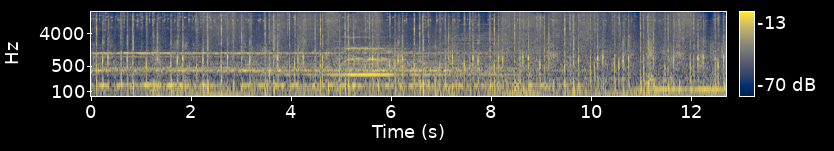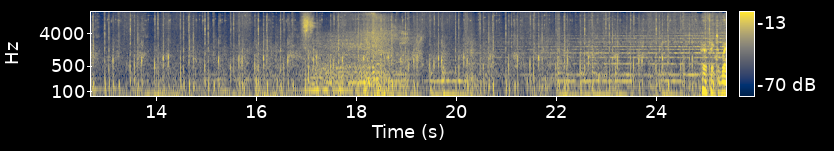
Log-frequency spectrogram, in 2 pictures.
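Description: The horse Roach gallops in The Witcher 3, its hooves drumming in a steady rhythmic clip-clop throughout, with game music and a voice talking over it.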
